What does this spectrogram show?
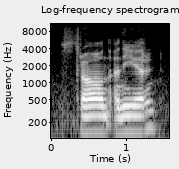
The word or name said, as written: sronaniarainn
